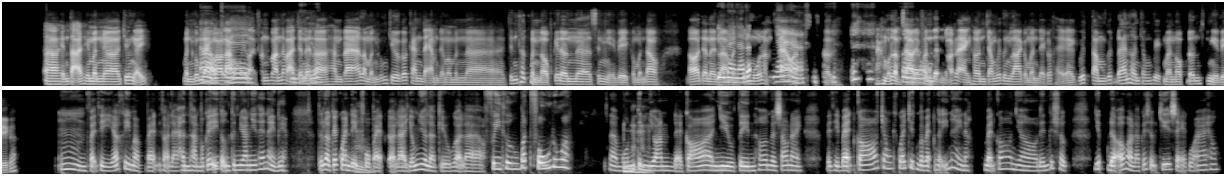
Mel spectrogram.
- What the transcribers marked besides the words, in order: laughing while speaking: "a"; laugh; other background noise; tapping; laugh
- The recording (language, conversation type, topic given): Vietnamese, advice, Làm sao tôi có thể chuẩn bị tâm lý khi tương lai bất định?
